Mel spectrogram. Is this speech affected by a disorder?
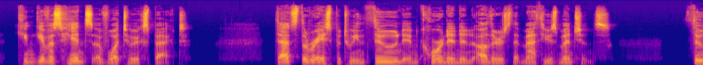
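No.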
